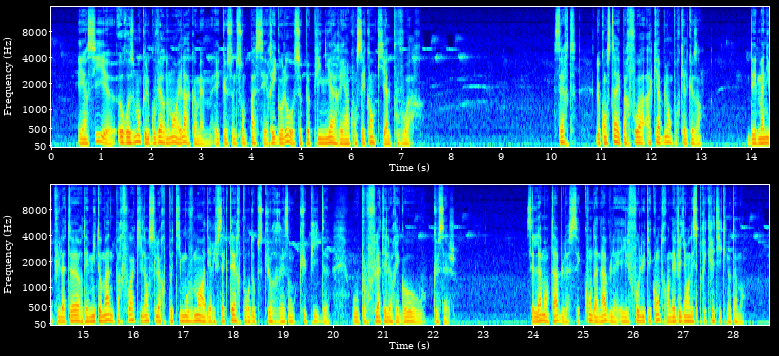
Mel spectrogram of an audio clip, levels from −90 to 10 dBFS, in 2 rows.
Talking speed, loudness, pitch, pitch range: 155 wpm, -19 LUFS, 110 Hz, 100-125 Hz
